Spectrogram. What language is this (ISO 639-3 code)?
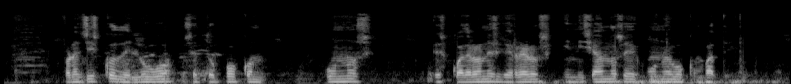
spa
